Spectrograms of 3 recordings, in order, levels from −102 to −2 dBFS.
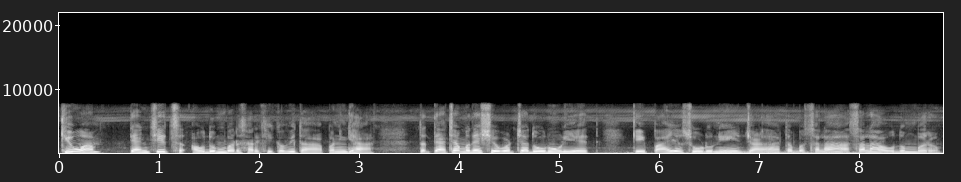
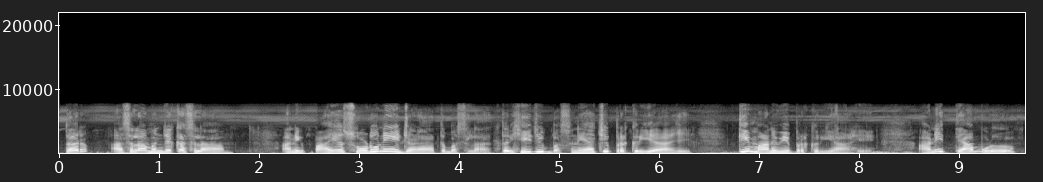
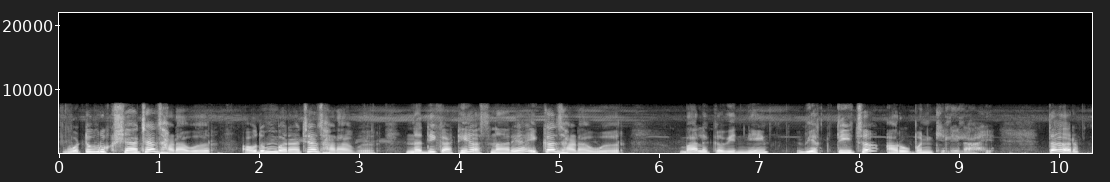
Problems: none marked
